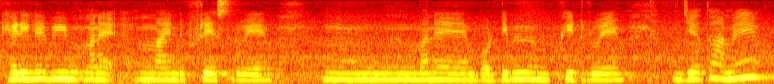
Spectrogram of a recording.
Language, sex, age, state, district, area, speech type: Odia, female, 30-45, Odisha, Sundergarh, urban, spontaneous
